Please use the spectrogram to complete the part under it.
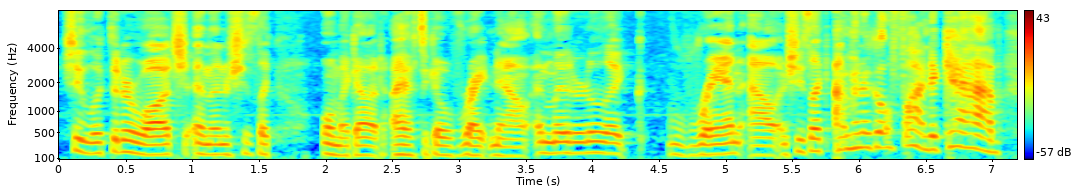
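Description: A twenty-something podcast co-host telling a story in loose casual chat. This voice sits at an ordinary middle pitch and keeps breaking into laughter between sentences. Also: fairly even intonation, a little fast, a little mellow. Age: 20s. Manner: laughs often while telling stories.

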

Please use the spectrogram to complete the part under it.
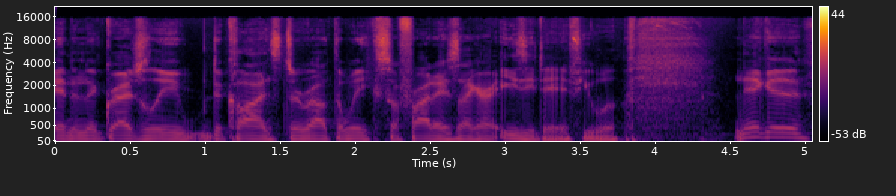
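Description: A man's voice: low voice, dry recording. A man co-hosting a podcast in casual chat, rambling along with slang and swearing. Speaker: podcast co-host.

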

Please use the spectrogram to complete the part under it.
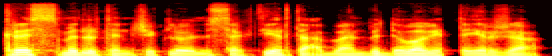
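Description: Fast-talking man with a Levantine Arabic accent. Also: fairly low pitch, fairly even intonation, mellow, dry recording, studio quality. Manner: mixes English basketball terms into Arabic. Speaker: basketball podcast host. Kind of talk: casual sports chat.

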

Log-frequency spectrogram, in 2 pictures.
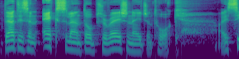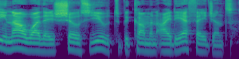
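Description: A man's voice: medium pitch, normal speed, a bit bright, close to an everyday voice. A man playing a firm agency commander. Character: stern male time-travel agency commander. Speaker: actor in an audio drama. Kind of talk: audio drama acting.

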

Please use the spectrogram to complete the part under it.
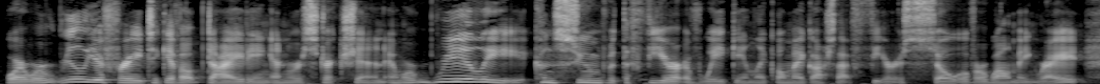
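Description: A woman's voice: fairly low pitch, moderate pace, gravelly, few pauses. A woman hosting her own podcast from her living room, talking casually and gushing, with many "like" fillers. Her voice is muffled because she is recording under a blanket. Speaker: podcast host and health coach. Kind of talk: casual solo podcast monologue. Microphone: podcast mic under a blanket.

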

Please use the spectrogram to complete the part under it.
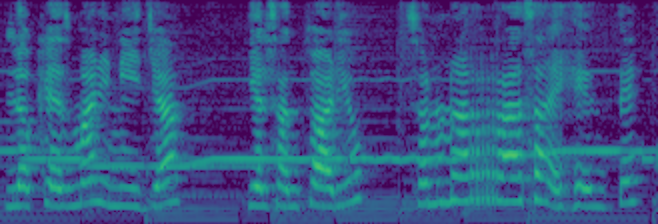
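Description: A young Colombian woman with a paisa accent, chatting as a podcast guest in a lively, laughing, storytelling way. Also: high-pitched, a little slow, over music. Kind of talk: casual conversation.

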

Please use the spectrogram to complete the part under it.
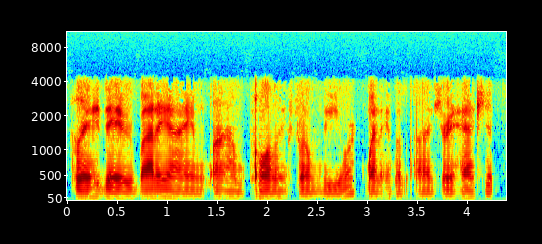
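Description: Guy calling in over the phone, real low voice, tinny dry line, repeats himself to make the point. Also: fairly even intonation, no echo. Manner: deliberate, repeats points for emphasis. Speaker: caller to a talk radio show. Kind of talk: call-in opinion on a talk show.

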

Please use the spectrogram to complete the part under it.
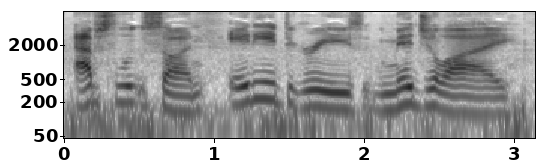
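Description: A middle-aged man co-hosting a podcast in casual chat, easygoing and quick to laugh. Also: fairly high pitch, a little hiss or hum. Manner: easygoing, laughs often, reads aloud flatly. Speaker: podcast co-host.

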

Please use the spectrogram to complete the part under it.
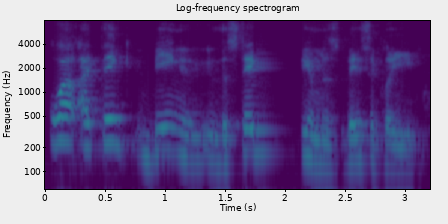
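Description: With a fairly high, darkish voice that swings widely in pitch, a fifty-something radio sports commentator from Cleveland, Ohio speaks a little slowly. As a podcast guest, he reflects easily on his career in relaxed conversational storytelling.

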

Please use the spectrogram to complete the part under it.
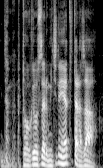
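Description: A man in his forties with a Kansai accent, co-hosting a radio comedy show, animated and breaking into loud comic outbursts. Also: medium pitch, very fast. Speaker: radio comedy duo host. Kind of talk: casual radio banter.

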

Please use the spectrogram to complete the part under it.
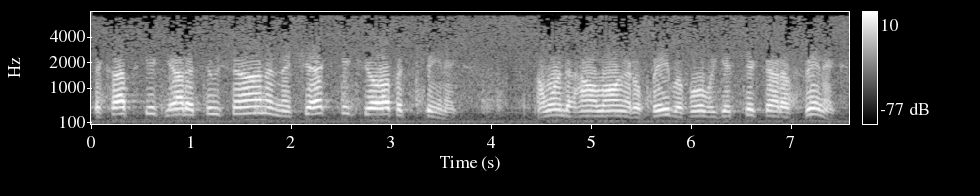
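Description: An actor playing a shabby, slangy, grumbling drifter and petty crook in a 1930s radio drama. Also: male voice, mid-range voice, fairly even intonation, normal speed, natural voice. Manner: slangy, plain-spoken grumbling. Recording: muffled, noisy 1930s radio recording.

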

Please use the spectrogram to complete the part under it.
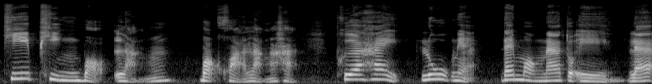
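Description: A woman's voice: on the low side, expressive, normal speed, husky. A woman, a mother telling parenting stories in a blunt, casual, colloquial way. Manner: blunt, colloquial, acts out quoted voices. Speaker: mother sharing parenting advice. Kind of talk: casual storytelling chat.

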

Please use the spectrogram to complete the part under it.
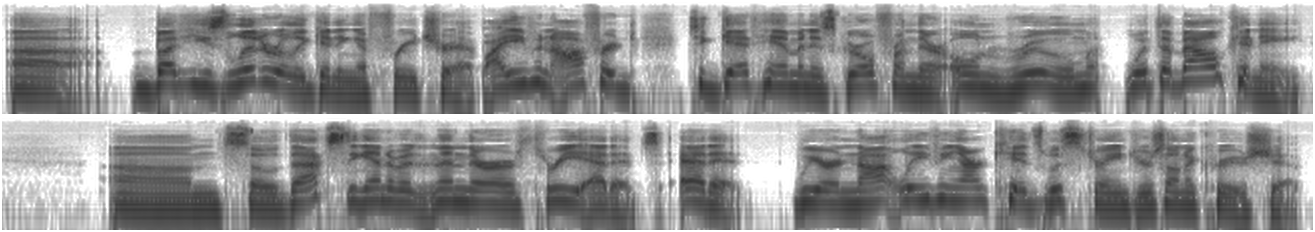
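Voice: medium pitch, animated, normal speed, dry recording, studio quality. A radio co-host reading a listener's story aloud, then chatting with a wry, casual manner.

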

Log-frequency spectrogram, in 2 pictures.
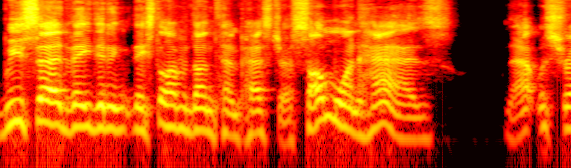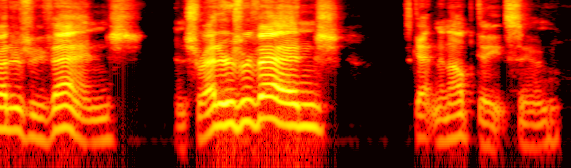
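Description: A man co-hosts a casual fan podcast in a slightly higher voice. He talks in an animated, rambling way and drops the odd swear word. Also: moderate pace. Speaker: podcast co-host. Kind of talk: casual chat.

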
